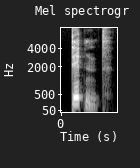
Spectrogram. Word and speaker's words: didn't: You might find it helpful to note that this pronunciation is almost the same as simply saying din.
